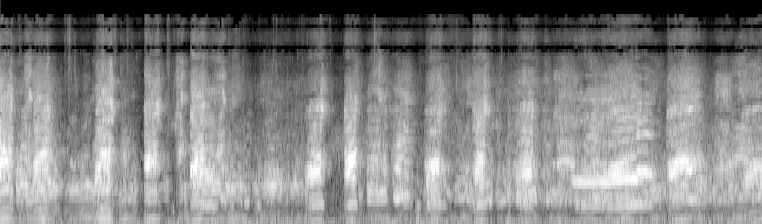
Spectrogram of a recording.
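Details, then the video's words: Farm-raised geese at feeding time, a dense stream of overlapping nasal honks and gabbling notes, with a steady high hiss in the background. "Beautiful Goose are eating their food"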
